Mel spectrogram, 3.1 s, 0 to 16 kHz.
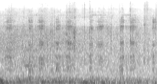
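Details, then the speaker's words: Gotway MSP electric unicycle with 18x3-inch tire, several hundred miles, riding: faint creaky squeaks over a low rolling hum; cause unknown, rider says his other wheels like the Nikola squeak too. "The Nikola does this too, the squeaking sound."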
